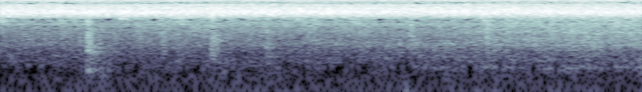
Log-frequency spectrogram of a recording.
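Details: Summer rain in Kyoto, Japan, with cicadas keeping up a dense, even high-pitched whine; soft drip sounds and a faint low murmur run beneath.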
